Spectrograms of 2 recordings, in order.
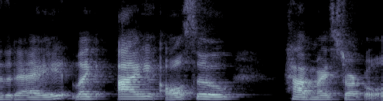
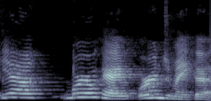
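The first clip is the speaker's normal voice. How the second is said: high, louder mock-casual reassurance; breezy brush-off; 7 semitones higher, 4 dB louder than usual. Answering worried friends simply, breezy brush-off. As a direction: imitate brushing off a friend's worry, pitched up. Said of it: "was giving really simple answers".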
